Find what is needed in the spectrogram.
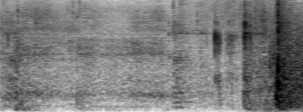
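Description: Skateboard on the coping of a wooden mini ramp: a few light clicks near the end as the board tips forward to drop in, then a sharper knock as it goes over the edge.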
